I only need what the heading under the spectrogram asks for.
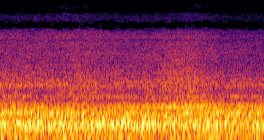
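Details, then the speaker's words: Hotel motorised window blind not travelling fully: the motor keeps buzzing steadily without cutting out, stalled against its end stop because the limit switches are out of adjustment. "Well, you hear that buzzing, that means the motor's still going, but it can't go any further. So it looks like your limit switches are out."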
